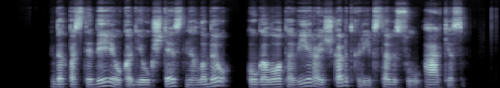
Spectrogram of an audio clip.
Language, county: Lithuanian, Šiauliai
